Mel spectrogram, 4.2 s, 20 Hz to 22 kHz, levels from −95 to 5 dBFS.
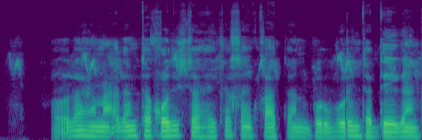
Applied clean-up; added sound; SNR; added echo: neural mask model Resemble Enhance denoiser.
